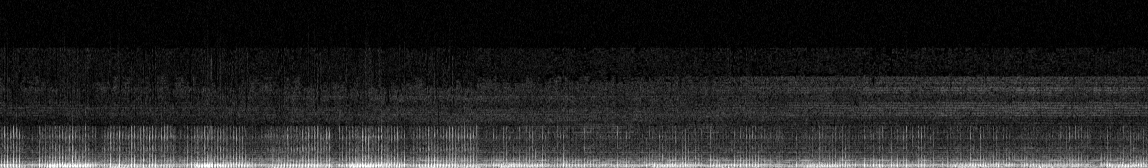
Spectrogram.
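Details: Cat purr, a deep steady rumble rising and falling with each breath, most pronounced in the first seconds and softer and more even later on.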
